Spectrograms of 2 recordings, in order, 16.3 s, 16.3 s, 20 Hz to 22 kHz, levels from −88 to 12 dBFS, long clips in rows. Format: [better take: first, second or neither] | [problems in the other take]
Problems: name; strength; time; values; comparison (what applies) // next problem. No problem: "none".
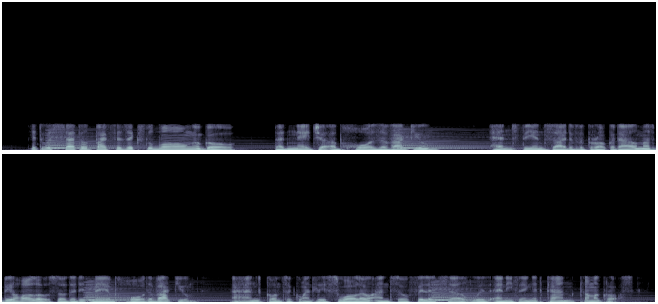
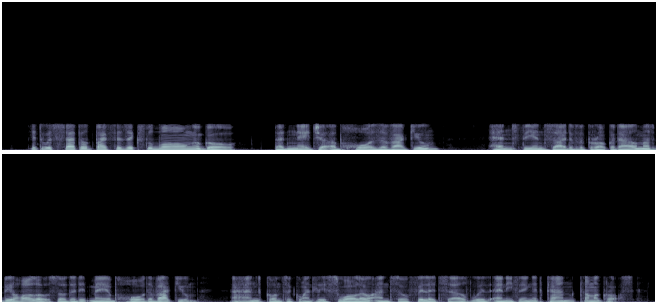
second | background sound (Piano); 17 dB below the speech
